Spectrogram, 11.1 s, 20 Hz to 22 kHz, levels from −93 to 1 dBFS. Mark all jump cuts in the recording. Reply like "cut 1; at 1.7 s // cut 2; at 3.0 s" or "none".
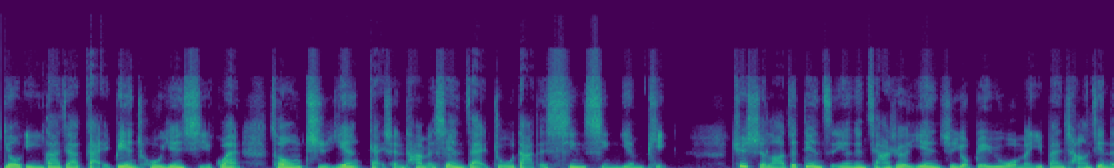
none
